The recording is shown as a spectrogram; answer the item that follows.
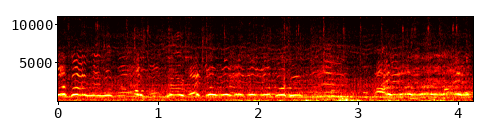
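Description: A high-pitched voice rising and falling in a string of quick swoops, over a steady hum.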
